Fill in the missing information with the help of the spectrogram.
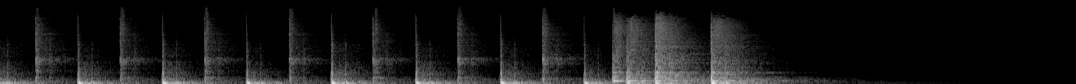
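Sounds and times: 
drums: 0.0 - 8.2.

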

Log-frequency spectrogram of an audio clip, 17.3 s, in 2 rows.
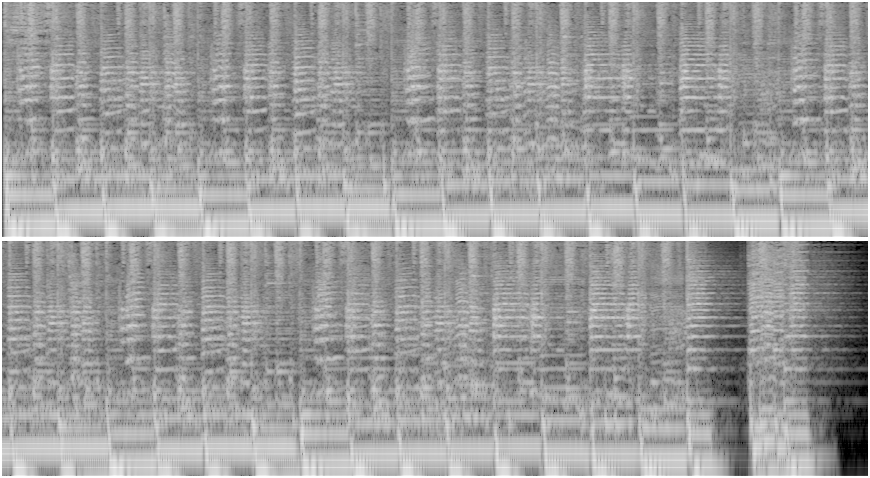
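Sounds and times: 
electro swing jingle: 0.0 - 17.1.

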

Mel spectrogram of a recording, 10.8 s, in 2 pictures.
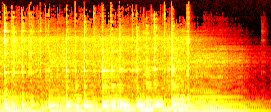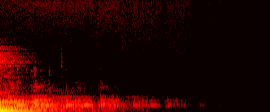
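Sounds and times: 
bass: 0.0 - 6.7
guitars: 0.0 - 7.7.

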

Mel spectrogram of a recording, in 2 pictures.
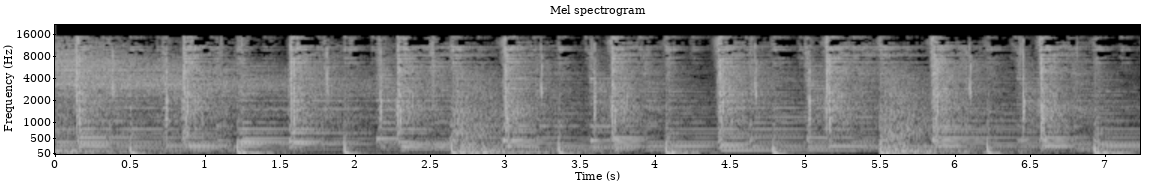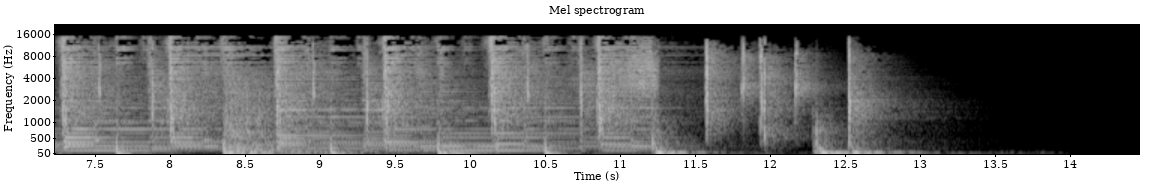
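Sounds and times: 
guitars: 0.0 - 11.2
drums: 0.0 - 11.6
ukulele rhythm: 0.0 - 12.9.

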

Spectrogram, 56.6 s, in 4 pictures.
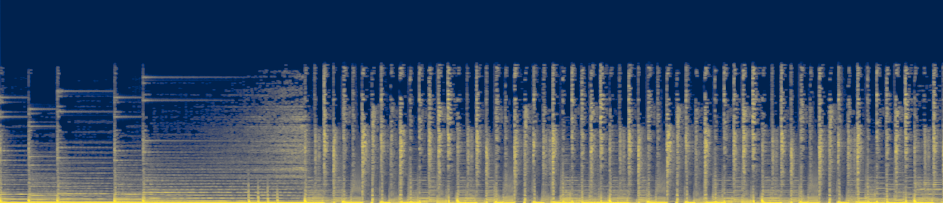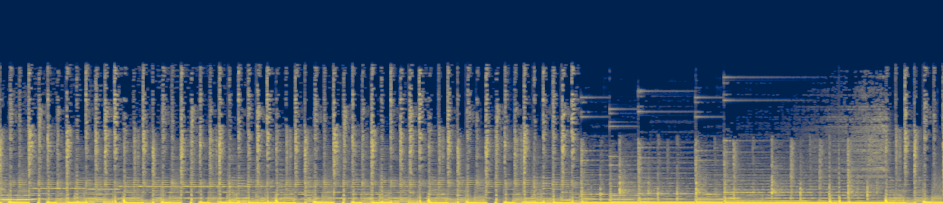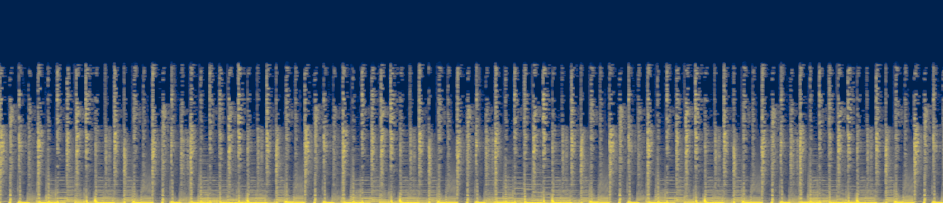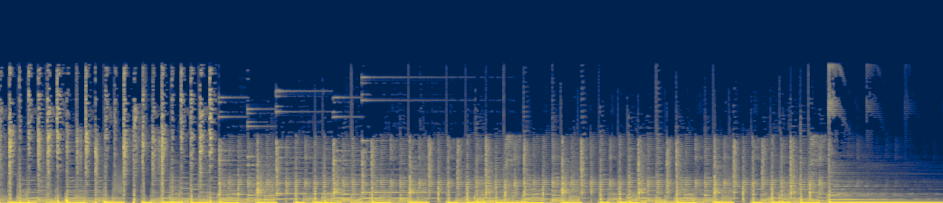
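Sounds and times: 
promo music: 0.0 - 56.5.

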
